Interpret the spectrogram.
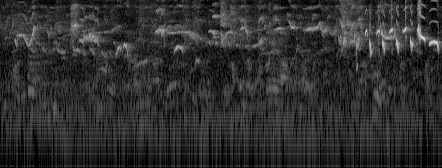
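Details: Oriental magpie-robin calling a rival amid mixed bird chatter: scattered whistles and rasps, building to a fast, loud burst of sharp chipping notes at the end.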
